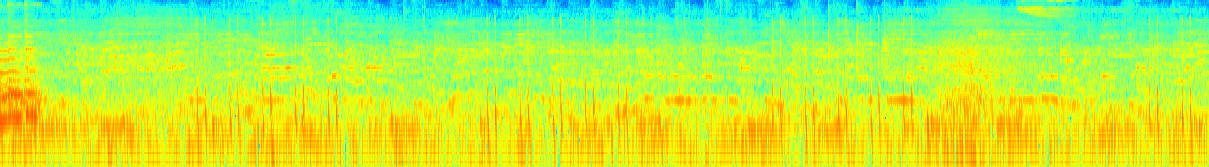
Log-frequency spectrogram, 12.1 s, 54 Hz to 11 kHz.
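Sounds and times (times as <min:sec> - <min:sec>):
slot machine electronic music: 0:00.0 - 0:00.6.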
